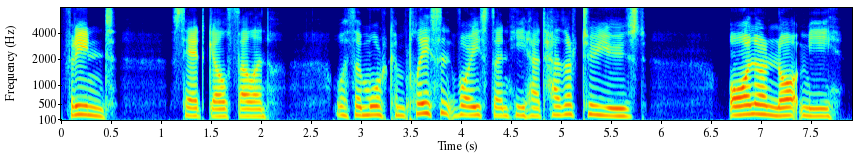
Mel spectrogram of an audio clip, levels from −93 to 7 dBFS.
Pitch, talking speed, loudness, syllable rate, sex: 210 Hz, 120 wpm, -19 LUFS, 4.2 syllables/s, female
